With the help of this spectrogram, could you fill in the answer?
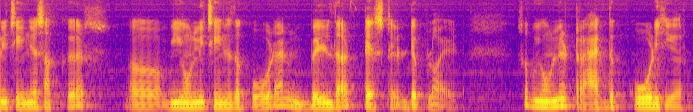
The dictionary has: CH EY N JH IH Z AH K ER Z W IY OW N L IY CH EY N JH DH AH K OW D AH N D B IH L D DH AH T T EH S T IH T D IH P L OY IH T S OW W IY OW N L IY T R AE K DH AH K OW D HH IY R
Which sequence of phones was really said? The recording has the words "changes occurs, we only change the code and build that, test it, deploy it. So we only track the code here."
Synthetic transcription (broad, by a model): CH EY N JH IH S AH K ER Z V IY OW N L IY CH EY N JH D AH K OW D AH N D B IH L D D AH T T EH S T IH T D IH P L OY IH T S OW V IY OW N L IY T R AE K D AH K OW D HH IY R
